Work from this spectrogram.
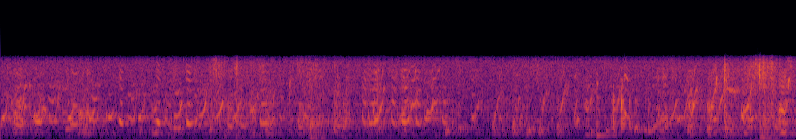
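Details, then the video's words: Six pet guinea pigs in holiday cages, calling out because dinner time is near; dense overlapping squeaks and chirpy wheeks, short tonal notes stacked rapidly over constant rustling and patter of movement. "Six hungry guinea pigs making noise"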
